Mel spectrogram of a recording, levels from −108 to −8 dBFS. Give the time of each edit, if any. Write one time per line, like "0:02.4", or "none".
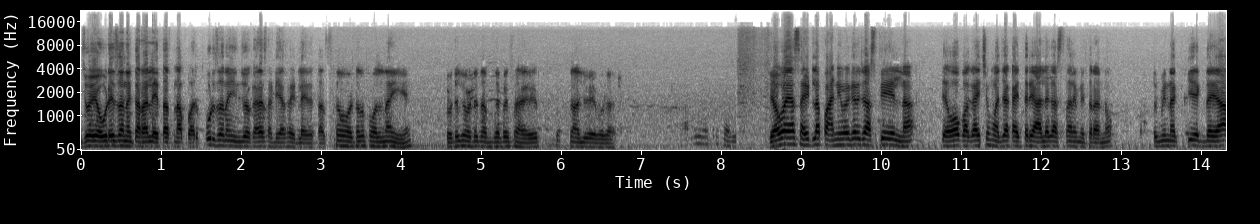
0:03.1
0:08.1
